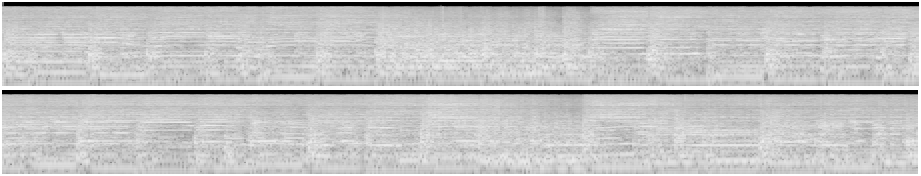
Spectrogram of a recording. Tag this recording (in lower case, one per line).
music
